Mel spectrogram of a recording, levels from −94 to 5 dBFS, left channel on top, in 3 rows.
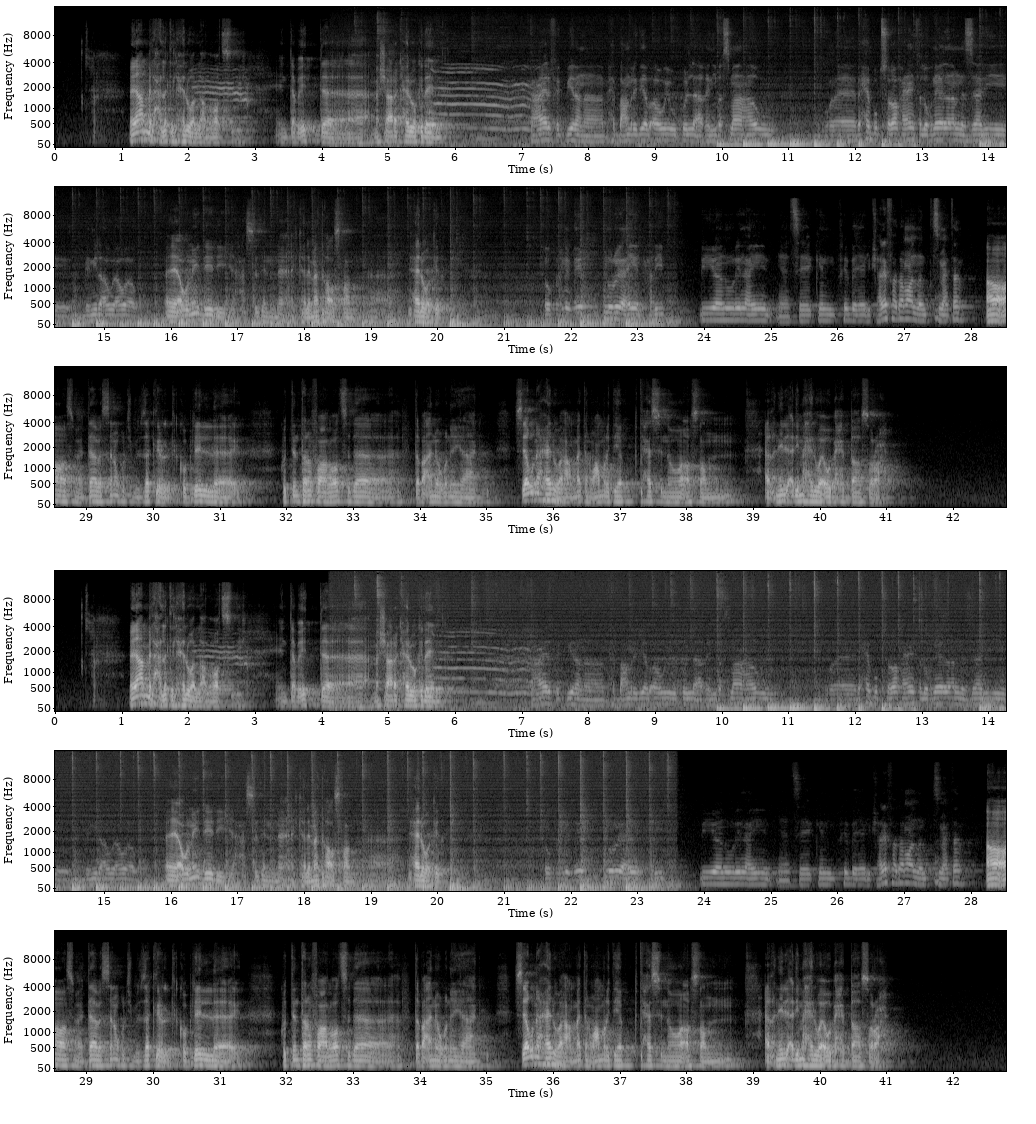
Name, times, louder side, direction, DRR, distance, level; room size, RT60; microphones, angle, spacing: voice 1, 1.1-2.9 3.3-5.8 15.9-20.1 28.2-31.3 31.6-34.9 35.4-41.0, right 2 dB, 25° right, 2.1 m, -32 dB
sound 1, 2.0-3.0 5.3-7.4, left 2 dB, 25° left, 2.0 m, -47 dB
sound 2, 4.1-23.6, right 1 dB, 90° right, 2.5 m, -40 dB
voice 2, 7.1-10.8 11.5-15.6 21.6-23.4 23.9-27.9, left 3 dB, 65° left, 1.0 m, -40 dB
27.5 x 18.0 x 8.3 m
head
